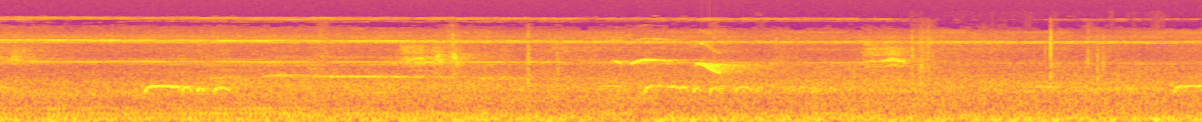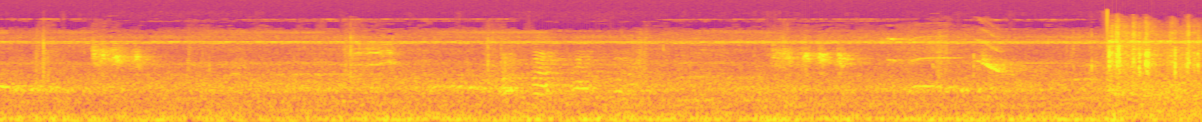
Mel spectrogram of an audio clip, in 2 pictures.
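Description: Birds calling at intervals: short hooked notes, some lower and some higher-pitched, repeating every second or two over a steady low rumble.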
